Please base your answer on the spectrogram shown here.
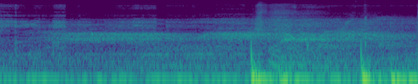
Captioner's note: whispering; ominous music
